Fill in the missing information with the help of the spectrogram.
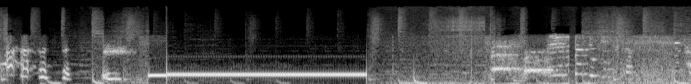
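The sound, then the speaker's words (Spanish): A steady, unbroken dial tone hums for about two seconds after a phone line cuts off, flanked by bursts of chatter and sharp, yappy dog barks before and after. “oye, perdón, se cortó.”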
